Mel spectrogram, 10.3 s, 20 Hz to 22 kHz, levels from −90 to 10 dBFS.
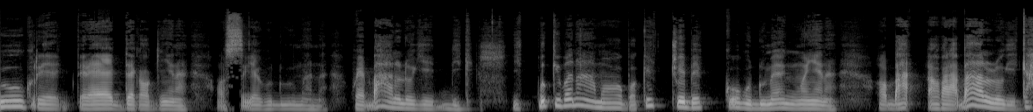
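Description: Right through the speech there's a swirly, hollow smear, attacks go soft, and nothing sits above 16.6 kHz. That's likely generation loss: MP3 re-encoded about four times at rates near 67 to 69 kbit/s, each pass adding fresh quantisation damage.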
